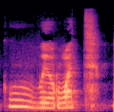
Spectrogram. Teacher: واو کے ساتھ آپ کے ہونٹ گول ہوں گے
